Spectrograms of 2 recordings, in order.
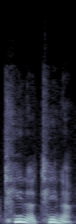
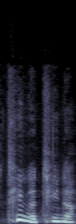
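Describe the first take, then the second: First: It is said in the speaker's ordinary voice. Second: It is said in a put-on, imitated voice.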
